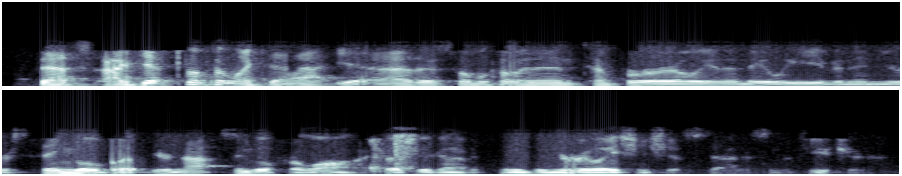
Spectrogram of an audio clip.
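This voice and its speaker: A man with a medium-pitched voice and an American accent talks at a very fast pace with ordinary pitch variation. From New Jersey. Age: 40s. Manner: fast talker.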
